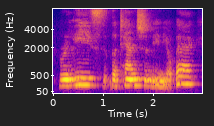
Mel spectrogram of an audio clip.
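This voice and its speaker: A calm, dark, mellow tone with a German accent. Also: woman. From Germany. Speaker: yoga teacher. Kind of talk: live online yoga class instruction. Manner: slow, calm.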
